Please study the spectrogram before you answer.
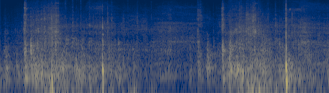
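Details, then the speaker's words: ATCO lawnmower, Briggs & Stratton, heavily primed, fuel coming out of air filter (working or flooding): scattered sharp pops every second or two, won't keep running; failed Champion spark plug suspected. "all right let's put a new plug in i dare say that plug's failed"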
